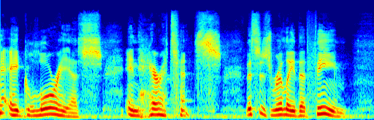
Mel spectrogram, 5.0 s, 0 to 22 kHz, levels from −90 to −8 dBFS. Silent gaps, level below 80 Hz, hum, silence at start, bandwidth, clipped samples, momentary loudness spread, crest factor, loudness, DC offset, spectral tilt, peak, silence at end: none; -66 dBFS; none; 0 s; 14.5 kHz; under 0.1%; 11 LU; 18 dB; -19 LUFS; under 0.1%; -5.5 dB/octave; -2 dBFS; 0.15 s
